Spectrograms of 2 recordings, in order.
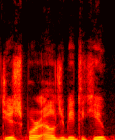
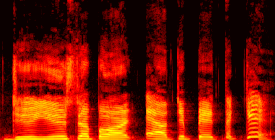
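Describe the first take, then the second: First: Plain quick question. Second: Louder, slowed-down question; slow loud repeat. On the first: First quick asking. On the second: Asking Talking Ben again, slower and louder. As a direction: spell it out loudly so he hears. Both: Acted.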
